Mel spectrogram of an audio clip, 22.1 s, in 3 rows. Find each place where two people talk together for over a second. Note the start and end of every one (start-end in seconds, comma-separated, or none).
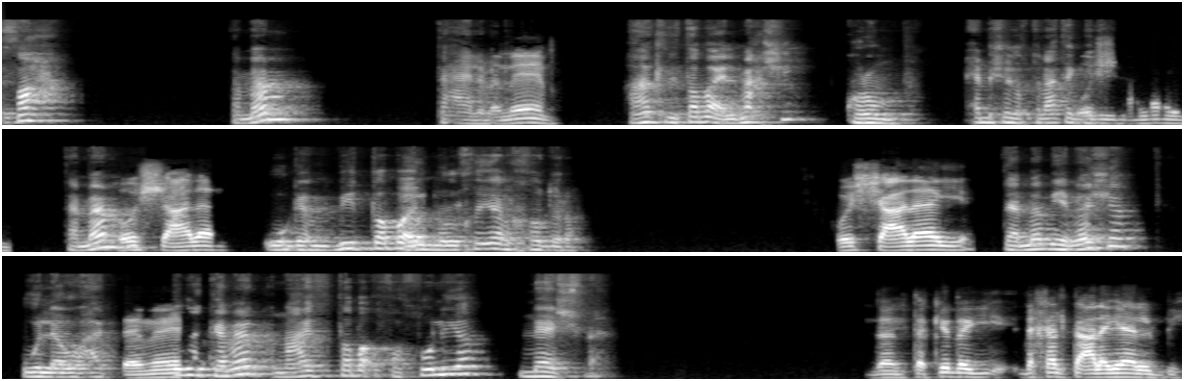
none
